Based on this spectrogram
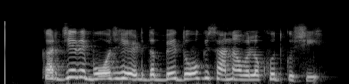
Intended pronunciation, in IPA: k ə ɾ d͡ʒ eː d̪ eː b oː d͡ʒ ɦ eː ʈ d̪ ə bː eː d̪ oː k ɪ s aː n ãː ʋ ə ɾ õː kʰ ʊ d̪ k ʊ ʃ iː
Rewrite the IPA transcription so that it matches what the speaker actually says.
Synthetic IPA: k ə ɾ d͡ʒ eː d̪ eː b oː d͡ʒ ɦ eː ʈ d̪ ə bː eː d̪ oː k ɪ s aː n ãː ʋ ə l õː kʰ ʊ d̪ k ʊ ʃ iː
